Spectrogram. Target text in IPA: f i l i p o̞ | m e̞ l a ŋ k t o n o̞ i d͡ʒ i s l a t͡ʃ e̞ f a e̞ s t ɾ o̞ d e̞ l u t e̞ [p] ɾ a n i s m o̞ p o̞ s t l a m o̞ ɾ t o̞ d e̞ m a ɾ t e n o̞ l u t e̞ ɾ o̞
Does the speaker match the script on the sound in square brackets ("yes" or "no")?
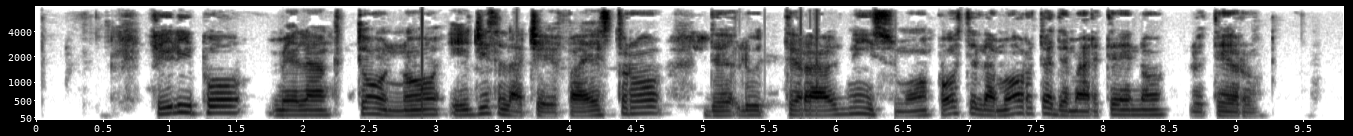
no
